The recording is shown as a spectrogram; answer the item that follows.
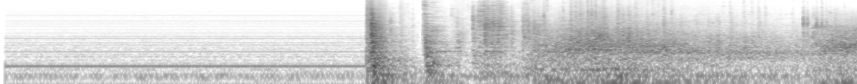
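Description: A steady electrical hum with a few fixed tones, then about halfway a loud metallic bang followed by more knocks and a sustained rattling and scraping as a crowbar forces a door with a metal mesh security grille.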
